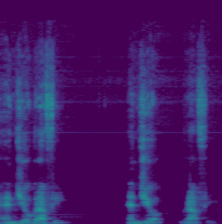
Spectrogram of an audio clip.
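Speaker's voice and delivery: "एंजियोग्राफी" as an-jio-GRAA-fee; common mispronunciation. Shown as a demonstration. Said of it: "एंजियोग्राफी जो है वो गलत है".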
